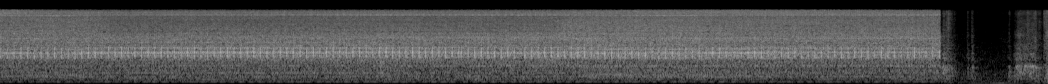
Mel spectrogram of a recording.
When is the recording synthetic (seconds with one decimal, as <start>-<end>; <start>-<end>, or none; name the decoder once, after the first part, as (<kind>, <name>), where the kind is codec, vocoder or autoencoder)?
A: 4.6-5.2 (vocoder, BigVGAN v2); 7.3-9.2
